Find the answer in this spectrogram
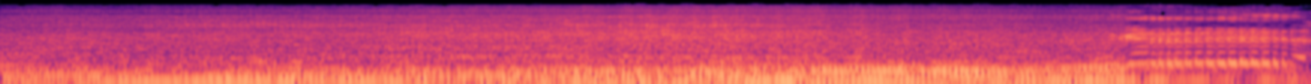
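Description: Motor vehicle engine running close by with a steady low hum, the road noise swelling and fading as it passes.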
